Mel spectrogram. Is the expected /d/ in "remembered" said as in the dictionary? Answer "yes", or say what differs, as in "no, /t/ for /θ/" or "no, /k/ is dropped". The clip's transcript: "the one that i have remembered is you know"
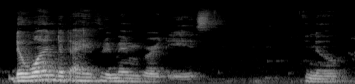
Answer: yes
